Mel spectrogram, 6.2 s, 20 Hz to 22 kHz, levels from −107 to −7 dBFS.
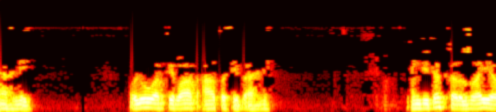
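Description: Transcoding between lossy codecs is heard throughout the speech. Nothing survives above 9 kHz, and several kinds of smearing and warbling artefacts sound together. The likely cause is a very low-bitrate MP3 re-encoded through WMA and then AAC-LC, each pass compounding earlier damage.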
